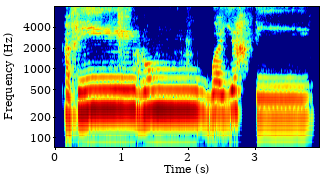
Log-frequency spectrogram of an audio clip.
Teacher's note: Okay, so what you are doing actually is you are anticipating the wow and you are already rounding the lips in kathiran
